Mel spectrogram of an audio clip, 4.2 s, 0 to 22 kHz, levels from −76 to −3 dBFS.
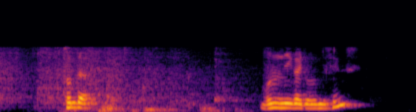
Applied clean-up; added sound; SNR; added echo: none; Crushing; 14 dB; none.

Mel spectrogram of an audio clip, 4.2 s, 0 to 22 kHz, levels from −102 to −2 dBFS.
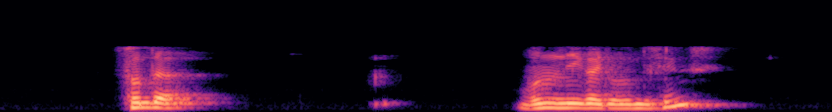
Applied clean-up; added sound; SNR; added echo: none; none; none; none.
